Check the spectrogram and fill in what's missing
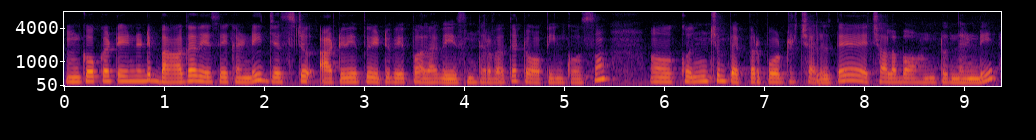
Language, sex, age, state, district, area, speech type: Telugu, female, 45-60, Andhra Pradesh, Guntur, urban, spontaneous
